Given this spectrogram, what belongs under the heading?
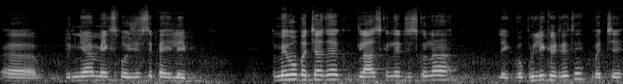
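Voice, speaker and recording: A man's voice: sits high, fairly even intonation, a little hiss or hum. A young man hosting a podcast, telling a rambling story in casual chat and mixing English words into his speech. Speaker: podcast host.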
